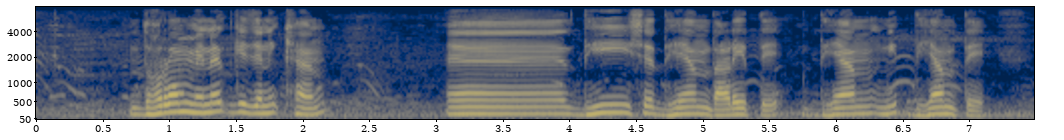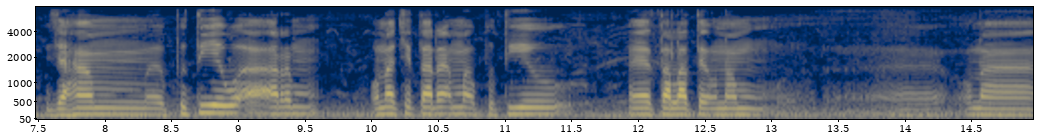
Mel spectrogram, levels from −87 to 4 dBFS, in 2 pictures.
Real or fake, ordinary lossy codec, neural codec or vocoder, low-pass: real; none; none; 7.2 kHz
